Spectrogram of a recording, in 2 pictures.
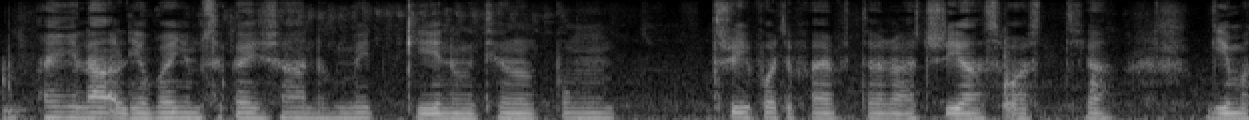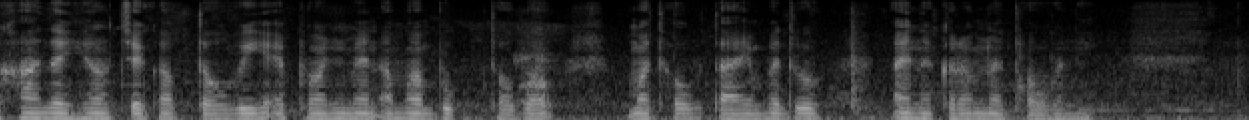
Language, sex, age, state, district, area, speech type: Manipuri, male, 30-45, Manipur, Chandel, rural, read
